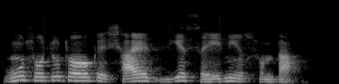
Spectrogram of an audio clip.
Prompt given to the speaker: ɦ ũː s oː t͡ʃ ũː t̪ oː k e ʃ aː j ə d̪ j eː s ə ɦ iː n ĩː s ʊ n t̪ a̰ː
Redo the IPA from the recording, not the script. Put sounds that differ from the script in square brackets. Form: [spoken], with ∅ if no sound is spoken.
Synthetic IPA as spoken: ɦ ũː s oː t͡ʃ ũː [t̪ʰ] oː k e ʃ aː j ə d̪ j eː s ə ɦ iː n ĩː s ʊ n t̪ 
